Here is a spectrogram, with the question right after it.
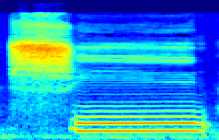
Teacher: زبان کے بیچ کے حصے سے شین ادا ہوتا ہے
